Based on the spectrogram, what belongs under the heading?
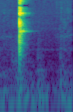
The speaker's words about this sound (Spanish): Oye, hacemos un salud para que se oigan nuestros vasitos. A ver. Salud ahí en casita también. Salud.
